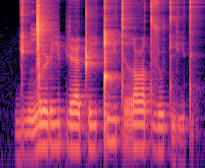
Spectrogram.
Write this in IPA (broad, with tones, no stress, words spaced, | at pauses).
ɡi˨ŋ͡ǀɯ˥ ɽi˦pʲæː˦tɽi˦ǃiː˥t rɑː˥tzu˦tji˩t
